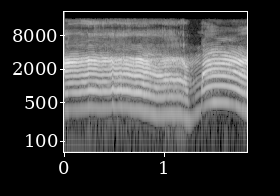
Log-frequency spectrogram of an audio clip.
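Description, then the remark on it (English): During a tabletop role-playing game, a person imitates the bleat of a goat struck by a crossbow bolt. The long, wavering, nasal wail dips briefly in pitch, then rises and holds strong again. The sound is loud, with no other voices. “I think that's what goats sound like.”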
